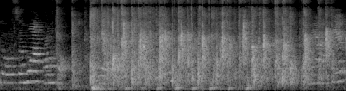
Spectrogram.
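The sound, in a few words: classroom applause for all the groups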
